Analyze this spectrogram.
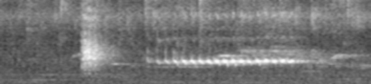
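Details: Common iora lure call used to provoke other ioras: a short sharp chip, then a buzzy, finely pulsed trill held at a steady high pitch for about a second, over a quiet background.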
